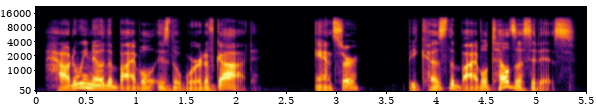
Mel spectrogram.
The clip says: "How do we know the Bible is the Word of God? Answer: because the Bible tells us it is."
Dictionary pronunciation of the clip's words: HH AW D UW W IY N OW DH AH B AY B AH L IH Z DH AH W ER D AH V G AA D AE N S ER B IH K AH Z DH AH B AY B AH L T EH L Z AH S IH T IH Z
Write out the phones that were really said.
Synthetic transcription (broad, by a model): HH AW D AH W IY N OW DH AH B AY B L IH Z DH AH W ER D AH V G AA D AE N S ER B IH K AH Z DH AH B AY B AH L T EH L Z AH S IH T IH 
